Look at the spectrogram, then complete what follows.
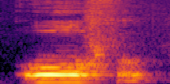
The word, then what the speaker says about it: awful: did you say aqua awful awful sounds like door or more it's awful okay how how can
